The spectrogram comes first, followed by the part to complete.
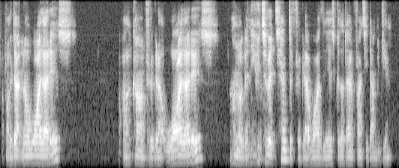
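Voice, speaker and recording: This man, a ventriloquist presenting his figure, has a voice on the low side with a fairly bright tone. He walks through things casually and practically, wandering in a plain, matter-of-fact manner and often saying the same thing again.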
